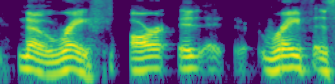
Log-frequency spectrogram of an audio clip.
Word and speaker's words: Ralph: But that is that is like Rafe is the old English pronunciation of the name that later turned into the pronunciation of Ralph.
